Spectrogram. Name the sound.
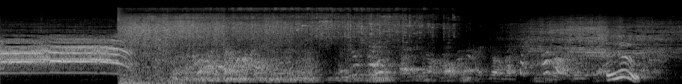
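a person screaming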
